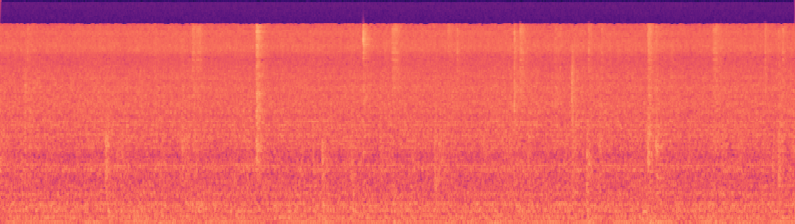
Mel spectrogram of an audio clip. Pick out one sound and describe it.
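A condenser tumble dryer runs with a steady hum as its drum turns.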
